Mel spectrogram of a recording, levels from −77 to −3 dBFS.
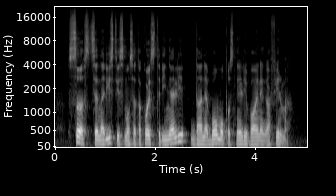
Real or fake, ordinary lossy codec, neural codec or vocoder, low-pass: real; none; none; none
